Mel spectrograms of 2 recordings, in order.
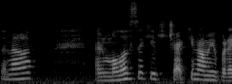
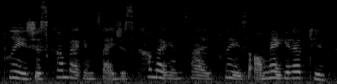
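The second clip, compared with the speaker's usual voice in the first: soft, high-pitched begging; mock pleading; 7 semitones higher, 7 dB quieter than usual. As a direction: imitate him pleading, small high voice. Mimics man begging her to return.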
